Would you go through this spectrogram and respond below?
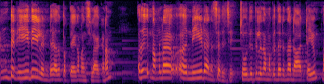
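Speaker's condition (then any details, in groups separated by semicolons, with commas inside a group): No condition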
